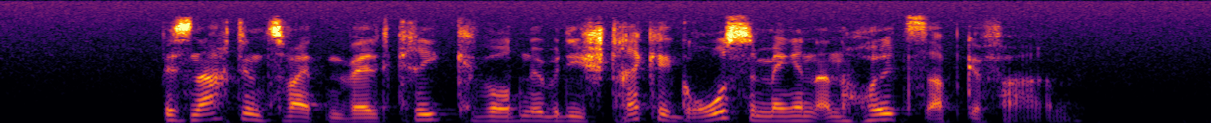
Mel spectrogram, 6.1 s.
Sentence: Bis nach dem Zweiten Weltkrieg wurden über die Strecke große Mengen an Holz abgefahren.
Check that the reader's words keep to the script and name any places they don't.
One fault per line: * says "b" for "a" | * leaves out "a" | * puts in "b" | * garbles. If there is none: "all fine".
all fine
